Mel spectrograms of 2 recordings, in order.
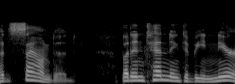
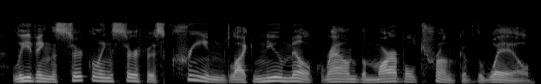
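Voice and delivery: ordinary delivery, nothing marked

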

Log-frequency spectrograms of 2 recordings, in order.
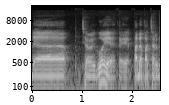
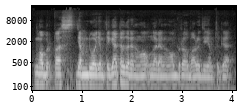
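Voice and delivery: ordinary talk, nothing marked

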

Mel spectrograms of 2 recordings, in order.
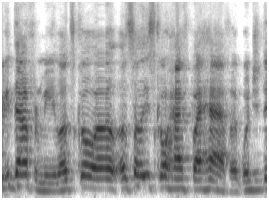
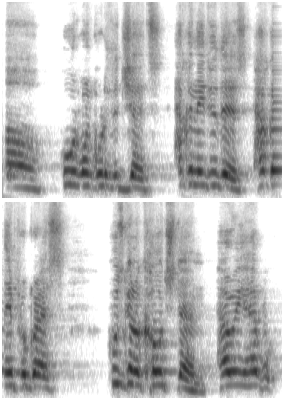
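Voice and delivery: higher mocking whine of a panicked pundit; higher, mock-frantic pundit voice; mocking Booger; 7 semitones higher than usual. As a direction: mimic a pundit losing it over the Jets. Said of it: "freaking out about".

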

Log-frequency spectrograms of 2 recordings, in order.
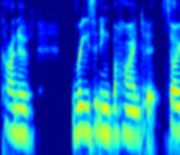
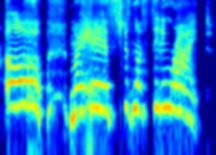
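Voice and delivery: put-on teen daughter; 9 semitones higher, 6 dB louder, slower than usual. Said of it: "said to me".

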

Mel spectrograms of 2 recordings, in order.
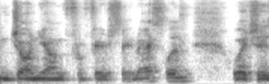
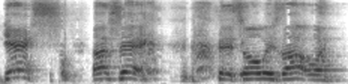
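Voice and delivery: much higher, louder, laughing; laughing agreement; 10 semitones higher, 8 dB louder, slower than usual. Real, not acted.

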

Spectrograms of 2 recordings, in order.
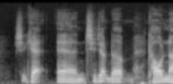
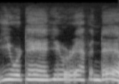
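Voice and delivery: imitating frantic wife; 10 semitones higher, 4 dB quieter than usual. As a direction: mimic a wife insisting in disbelief. Acts out frantic wife insisting.

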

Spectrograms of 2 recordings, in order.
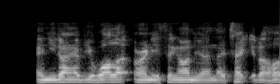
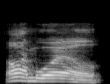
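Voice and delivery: commentator voice; 5 semitones higher, 3 dB louder than usual. Acted. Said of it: "your commentator voice".

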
